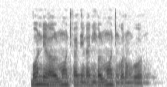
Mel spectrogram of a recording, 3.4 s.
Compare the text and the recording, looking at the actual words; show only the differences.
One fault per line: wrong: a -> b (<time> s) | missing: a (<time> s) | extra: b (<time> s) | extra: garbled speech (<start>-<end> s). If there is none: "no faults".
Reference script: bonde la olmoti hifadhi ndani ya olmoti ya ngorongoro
no faults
